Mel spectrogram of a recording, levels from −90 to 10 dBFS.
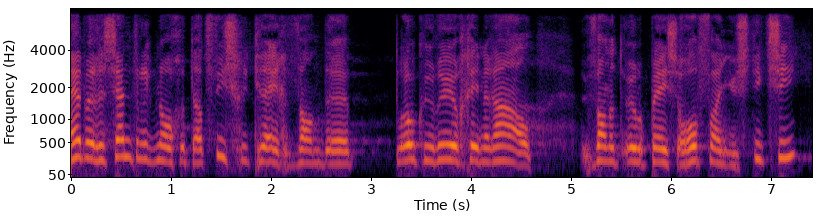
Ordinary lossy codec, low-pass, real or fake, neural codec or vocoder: none; 7.2 kHz; fake; codec, 16 kHz, 2 kbps, FunCodec, trained on Chinese and English, 25 frames a second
